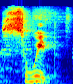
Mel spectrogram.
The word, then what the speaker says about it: suite: Кстати, заметили, наверное, произносится прям suite. Почти как sweet, сладкий.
